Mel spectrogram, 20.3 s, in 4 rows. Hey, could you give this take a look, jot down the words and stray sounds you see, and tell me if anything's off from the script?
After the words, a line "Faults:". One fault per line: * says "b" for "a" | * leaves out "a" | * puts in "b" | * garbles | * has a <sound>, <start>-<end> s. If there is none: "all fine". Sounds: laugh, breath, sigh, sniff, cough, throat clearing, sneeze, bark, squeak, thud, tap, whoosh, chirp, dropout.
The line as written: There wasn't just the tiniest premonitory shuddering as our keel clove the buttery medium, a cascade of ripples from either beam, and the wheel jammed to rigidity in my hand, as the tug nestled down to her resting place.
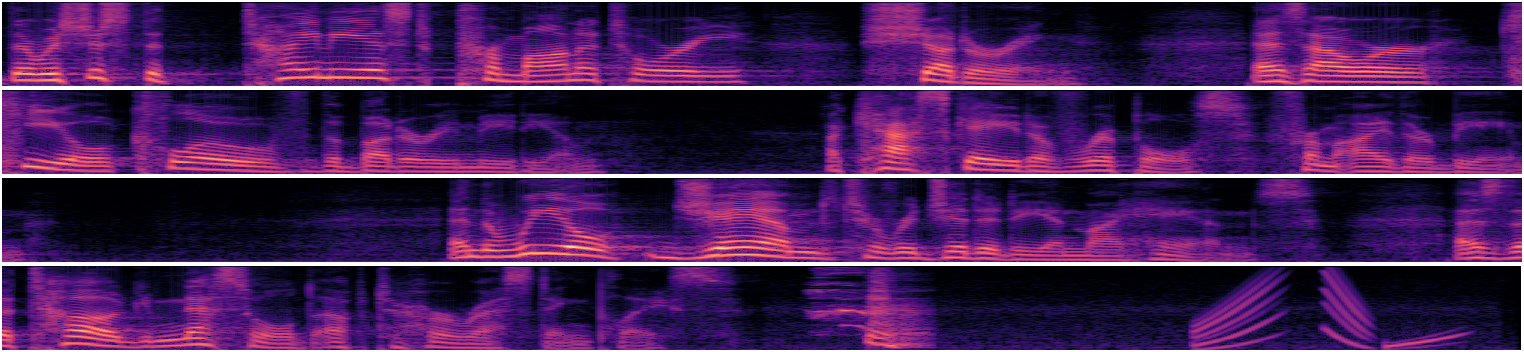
There was just the tiniest premonitory shuddering as our keel clove the buttery medium, a cascade of ripples from either beam, and the wheel jammed to rigidity in my hands, as the tug nestled up to her resting place.
Faults:
* says "was" for "wasn't"
* says "hands" for "hand"
* says "up" for "down"
* has a laugh, 17.9-18.3 s
* has a chirp, 19.2-20.1 s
